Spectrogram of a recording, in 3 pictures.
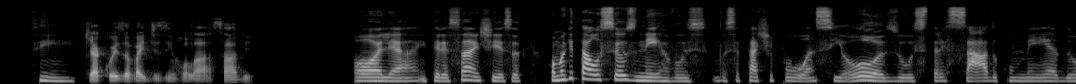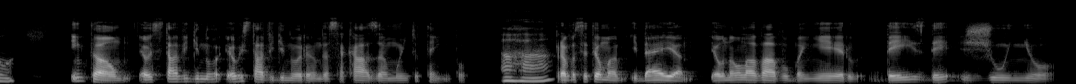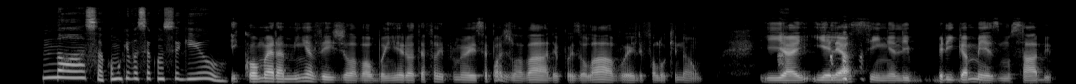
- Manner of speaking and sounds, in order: laugh
- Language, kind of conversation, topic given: Portuguese, advice, Como você descreveria sua crise de identidade na meia-idade?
